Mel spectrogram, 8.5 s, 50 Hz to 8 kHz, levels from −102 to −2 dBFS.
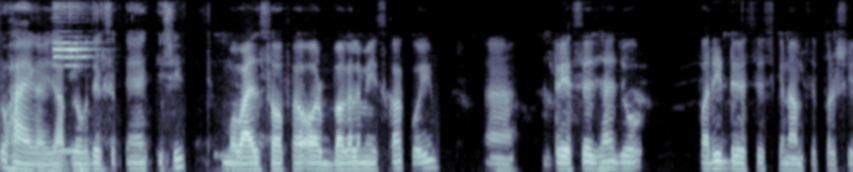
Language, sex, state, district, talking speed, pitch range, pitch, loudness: Hindi, male, Bihar, West Champaran, 180 wpm, 100-115 Hz, 110 Hz, -23 LUFS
